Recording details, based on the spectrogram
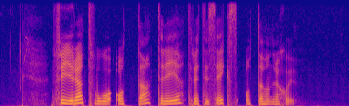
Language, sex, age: Swedish, female, 30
